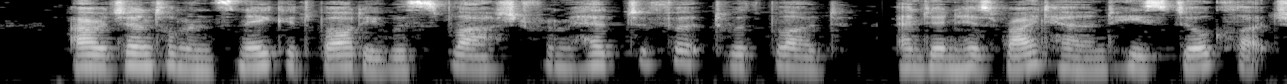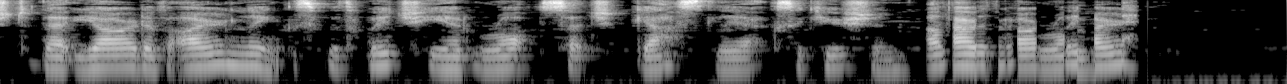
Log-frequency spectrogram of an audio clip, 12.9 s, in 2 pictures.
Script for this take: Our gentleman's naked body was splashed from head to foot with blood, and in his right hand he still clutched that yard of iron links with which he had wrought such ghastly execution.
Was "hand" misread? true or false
false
